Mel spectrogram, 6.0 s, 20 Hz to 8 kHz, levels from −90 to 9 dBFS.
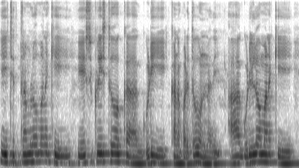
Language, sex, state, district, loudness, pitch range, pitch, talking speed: Telugu, male, Andhra Pradesh, Anantapur, -17 LUFS, 110-135 Hz, 125 Hz, 140 wpm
